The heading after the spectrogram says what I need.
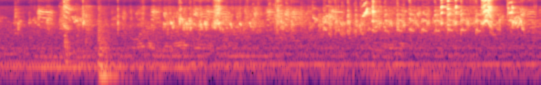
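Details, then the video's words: Budgies singing as a group: busy, overlapping high chirps, squeaks and harsh squawks with no pause, plus a few soft low thumps near the start. "Budgies sounds /love birds sounds/budgies singing/parakeets chirping sounds"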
